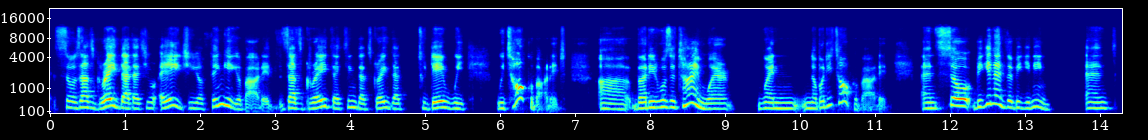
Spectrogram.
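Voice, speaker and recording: Speaking with a French accent, this middle-aged woman from France is being interviewed on a podcast about her leadership coaching. Her pitch is lowish but swings widely, her pace is moderate, and there's no room sound at all. Thoughtful in manner, she keeps pausing with fillers and small restarts.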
